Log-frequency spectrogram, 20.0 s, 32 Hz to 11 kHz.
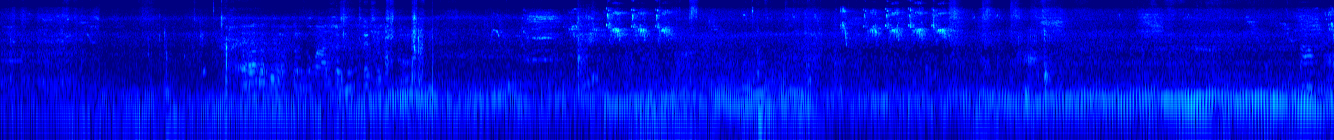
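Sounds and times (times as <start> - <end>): diesel engine running: 9.2 - 20.0.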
